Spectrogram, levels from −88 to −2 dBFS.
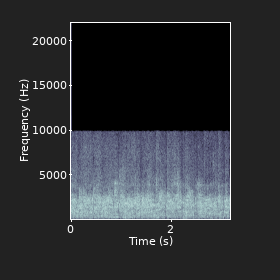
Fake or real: fake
